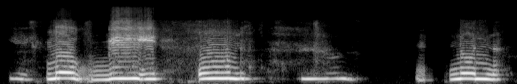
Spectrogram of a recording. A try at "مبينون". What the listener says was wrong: ابھی اس میں نون پہ بھی آپ نے تھوڑا سی آواز لمبی کر دی.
